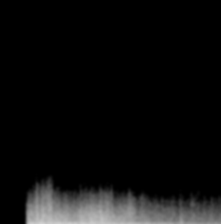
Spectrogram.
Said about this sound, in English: As I write, the roar of explosions swells. Our windows shudder. These explosions that rob people of their sleep, and sometimes of their lives, have become the backdrop to my writing about victims of war.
